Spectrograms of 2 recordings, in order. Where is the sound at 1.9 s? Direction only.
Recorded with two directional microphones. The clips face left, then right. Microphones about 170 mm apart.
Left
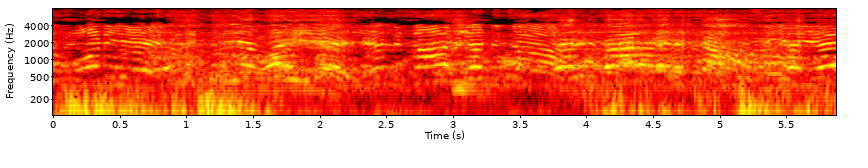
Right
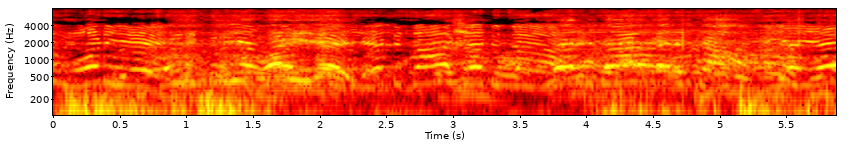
20° right (ahead or behind).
